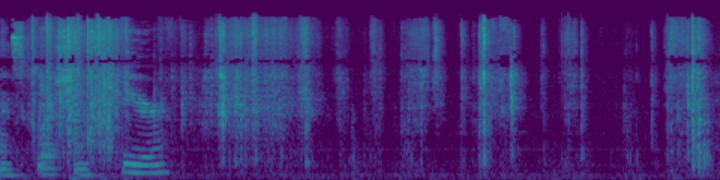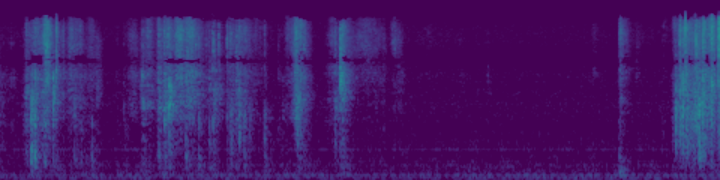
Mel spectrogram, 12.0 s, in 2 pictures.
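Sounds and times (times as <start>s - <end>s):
faint paper rustles: 0.0s - 9.4s.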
